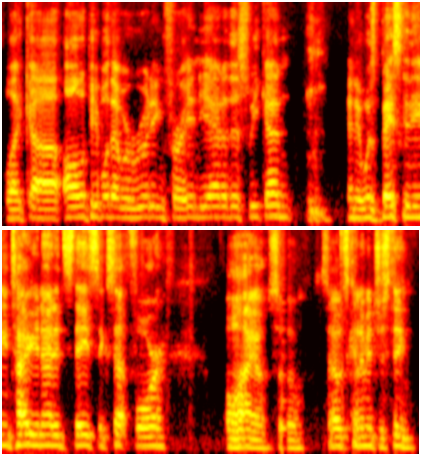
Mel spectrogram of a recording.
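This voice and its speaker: A man from Illinois keeps up brisk, casual livestream chat while hosting a sports card break, welcoming viewers by name. His voice is a little high and steady with a darkish tone, and it sounds slightly off.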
